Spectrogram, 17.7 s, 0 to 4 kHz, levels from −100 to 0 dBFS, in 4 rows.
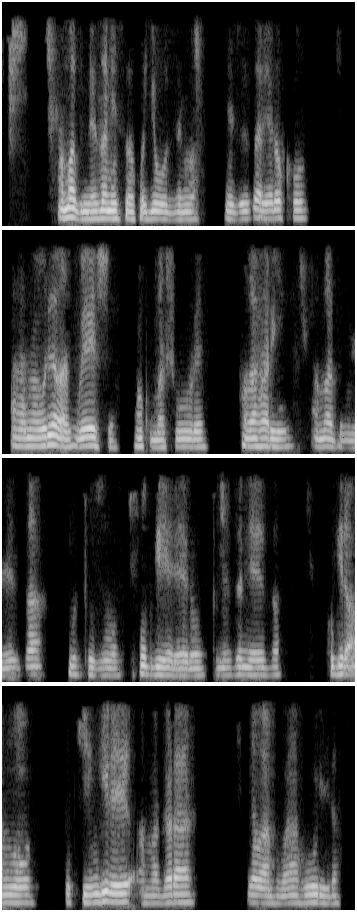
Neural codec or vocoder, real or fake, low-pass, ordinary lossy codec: codec, 44.1 kHz, 2.6 kbps, DAC; fake; 3.6 kHz; MP3, 32 kbps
